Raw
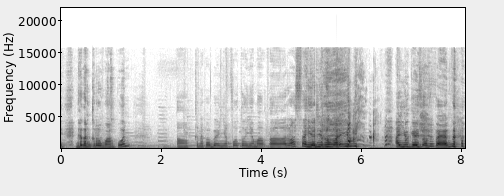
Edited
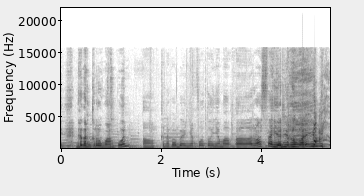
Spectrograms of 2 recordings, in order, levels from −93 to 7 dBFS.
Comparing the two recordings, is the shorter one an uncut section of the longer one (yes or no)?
no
